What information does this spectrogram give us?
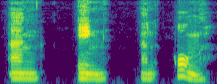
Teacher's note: phonetically the nigahita is not a separate sound but it indicates a nasalization of the preceding vowel and it only joins with short vowels to form ang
